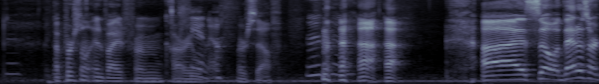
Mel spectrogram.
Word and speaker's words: Kari: Yeah, I got to meet Kari Walgren, which she spells her name like me, but she pronounces it Kari.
